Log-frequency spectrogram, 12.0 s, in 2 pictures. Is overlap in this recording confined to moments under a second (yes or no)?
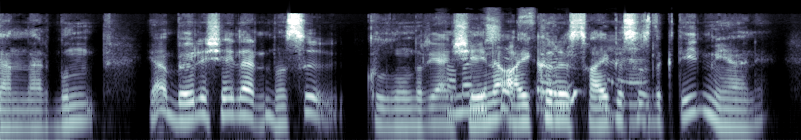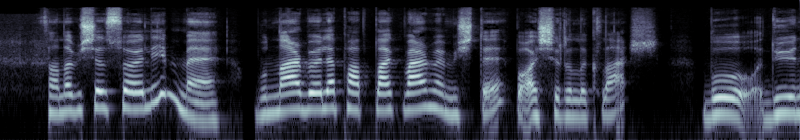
no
